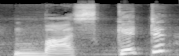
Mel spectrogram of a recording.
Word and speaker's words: base: देखो जब ए के बाद एक लेटर छोड़ करके ई आता है तो ए का उच्चारण एक ही मात्रा के रूप में होता है, तो आपका बी से बा ऐसे एक ही मात्रा, बाकी इससे आपका साथ। देखो लास्ट वाली का उच्चारण हुआ नहीं है, तो ये आपका लिखा है बेस।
